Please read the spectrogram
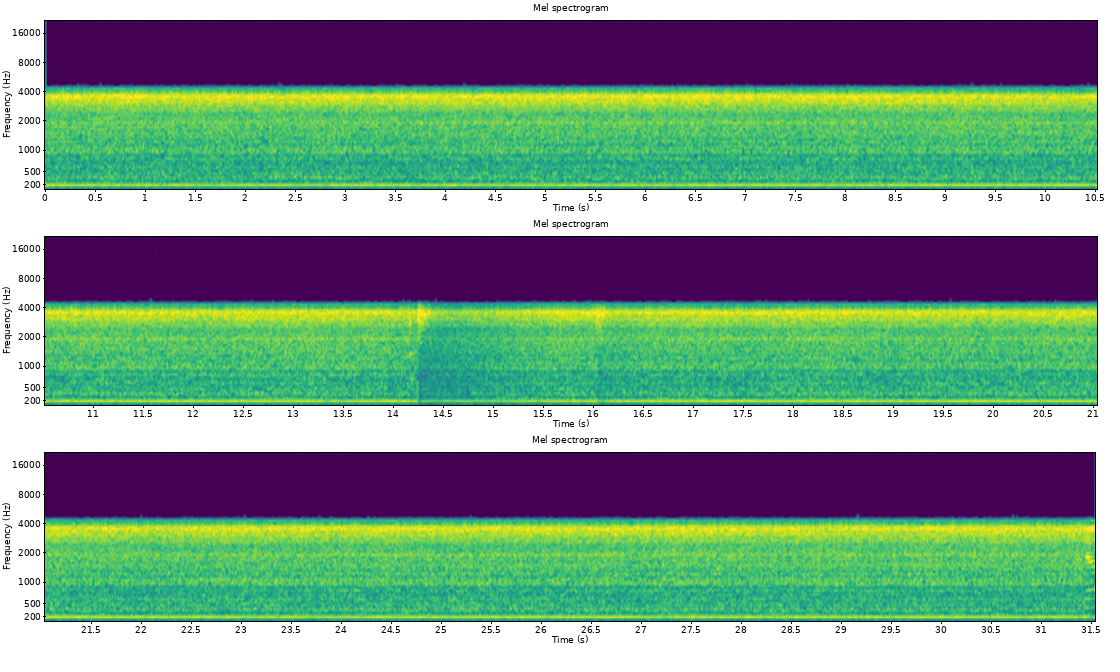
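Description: Steady drone of shop machinery with a strong low hum under a rushing noise, dipping briefly about halfway through and then carrying on unchanged.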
